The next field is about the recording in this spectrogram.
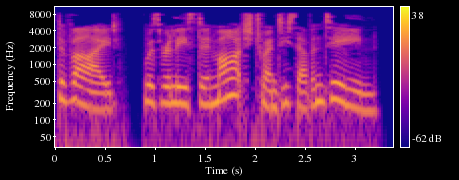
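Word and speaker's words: ÷: and best pop solo performance sheeran's third album pronounced divide was released in march 2017 and was the best-selling album worldwide of 2017.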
